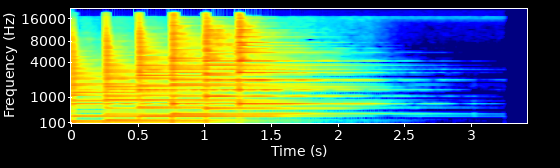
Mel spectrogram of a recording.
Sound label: C sharp Major 7th C sharp Guitar Open F; C#M7; arpeggiated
